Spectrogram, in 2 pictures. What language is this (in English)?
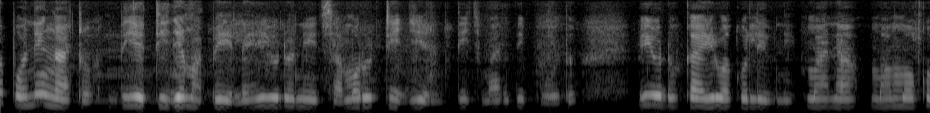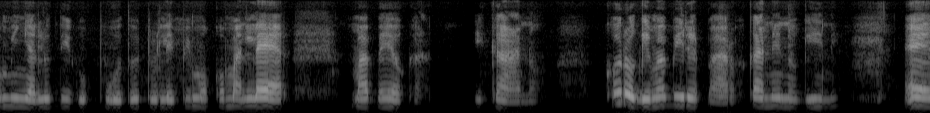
Luo (Kenya and Tanzania)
